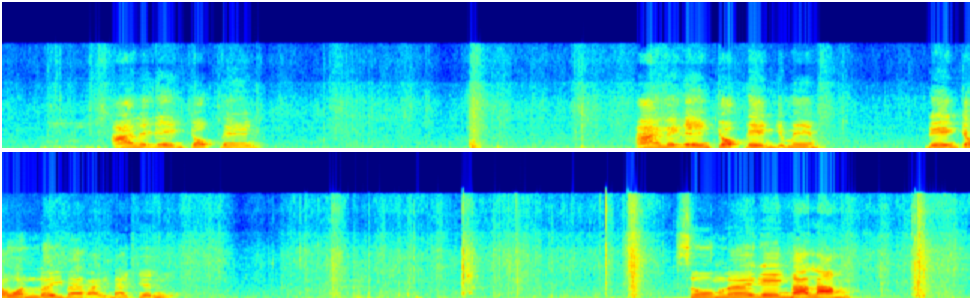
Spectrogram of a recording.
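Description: A young woman speaks close by in a bright, animated voice.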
